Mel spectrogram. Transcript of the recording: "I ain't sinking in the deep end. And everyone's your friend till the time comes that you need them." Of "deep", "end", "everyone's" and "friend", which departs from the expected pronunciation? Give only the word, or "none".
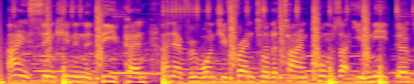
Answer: end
